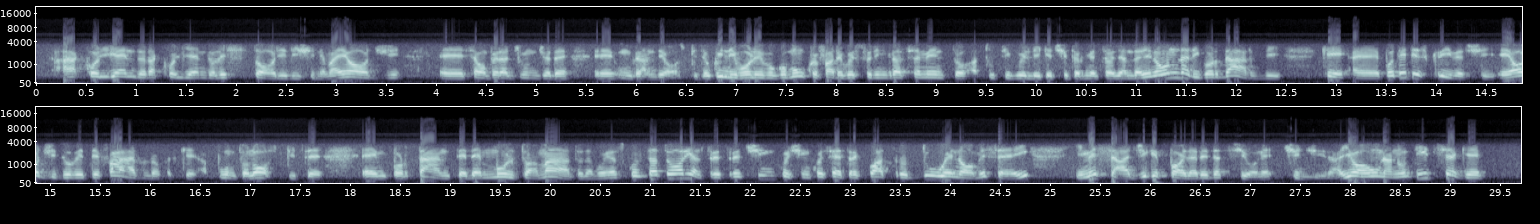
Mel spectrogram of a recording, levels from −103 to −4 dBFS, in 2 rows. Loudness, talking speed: -23 LUFS, 145 wpm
